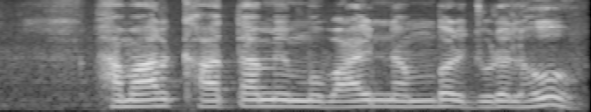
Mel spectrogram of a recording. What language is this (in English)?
Bhojpuri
